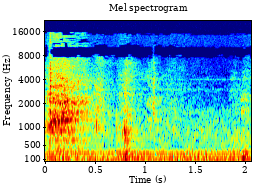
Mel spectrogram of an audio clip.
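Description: A brief scraping rustle and a light knock as hands handle a plate of chopped salad on a wooden cutting board, then only a low steady background hum.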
